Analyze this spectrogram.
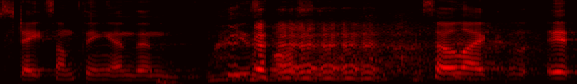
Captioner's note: laughing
